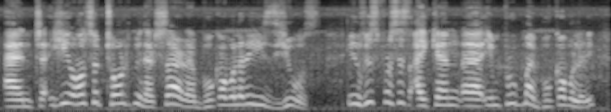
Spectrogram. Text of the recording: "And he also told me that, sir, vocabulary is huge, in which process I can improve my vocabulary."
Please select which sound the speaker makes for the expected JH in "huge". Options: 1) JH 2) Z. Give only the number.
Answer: 2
